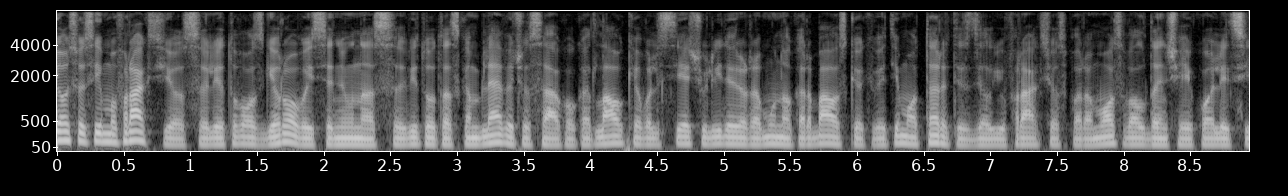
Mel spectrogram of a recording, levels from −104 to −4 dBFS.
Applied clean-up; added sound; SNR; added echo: none; none; none; none.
